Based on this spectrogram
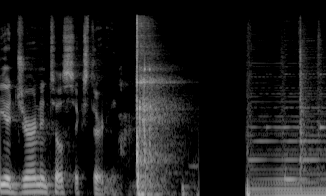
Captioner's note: mallet thudding; lively music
